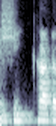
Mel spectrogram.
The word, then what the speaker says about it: শিক্ষা: কিন্তু সংস্কৃতে আসলে এভাবে না। সংস্কৃতে আমরা ক এবং কে উচ্চারণ করতে হয়। তখন আমাদের শিক্ষাটা উচ্চারণ হয়ে যাবে শিক্ষা, অর্থাৎ ক যোগ মূর্ধন্য শিক্ষা।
